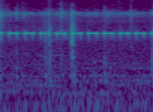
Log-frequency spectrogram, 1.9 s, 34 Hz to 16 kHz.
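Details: Sharp automatic washing machine set to spin: rapid high-pitched beeps, about four a second, repeating steadily; E2 error, so it won't spin-dry though wash still works.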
